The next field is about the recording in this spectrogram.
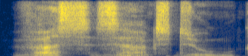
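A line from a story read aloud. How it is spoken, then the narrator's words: Old man growling. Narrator (German): knurrte der alte Mann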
